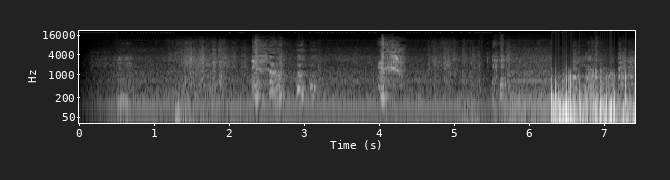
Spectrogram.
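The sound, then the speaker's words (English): A person coughs and heaves in several separate bursts, spaced a second or two apart, over a steady low hum; a louder, rough rumbling noise takes over near the end. “No, I have not been coughing and heaving the whole time that you were listening to that.”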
